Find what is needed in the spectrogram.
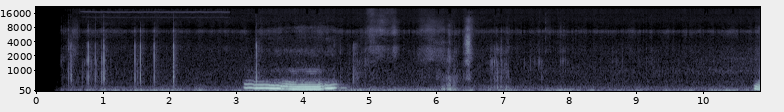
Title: Cute French Bulldog Snores and Farts!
